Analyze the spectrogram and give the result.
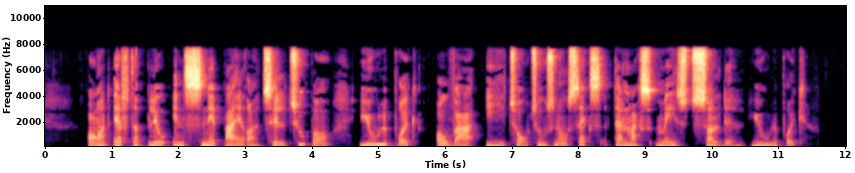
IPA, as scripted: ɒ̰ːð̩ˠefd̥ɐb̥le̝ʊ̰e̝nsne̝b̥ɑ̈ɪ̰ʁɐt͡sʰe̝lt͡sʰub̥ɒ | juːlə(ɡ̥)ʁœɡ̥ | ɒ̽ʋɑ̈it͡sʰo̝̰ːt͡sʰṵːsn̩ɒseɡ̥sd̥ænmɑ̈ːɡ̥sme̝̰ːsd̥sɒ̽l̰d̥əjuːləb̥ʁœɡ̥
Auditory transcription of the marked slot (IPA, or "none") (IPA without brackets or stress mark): b̥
